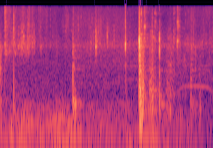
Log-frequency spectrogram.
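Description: A few sharp knocks or clacks, the loudest about one and a half seconds in, over a low steady rumble.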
